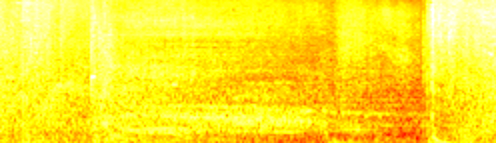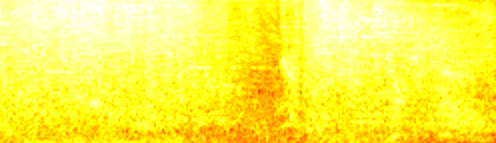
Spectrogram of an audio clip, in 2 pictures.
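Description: Fantasy game spell effects whoosh and burst.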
